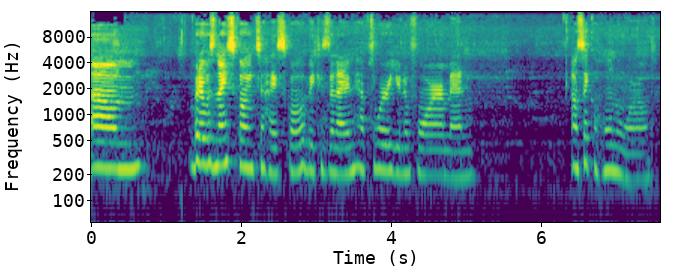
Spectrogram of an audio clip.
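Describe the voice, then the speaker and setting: Over music in the background, a woman with a Portuguese accent speaks at a moderate pace with long, frequent pauses, a fairly high pitch, and fairly even intonation. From Brazil, moved to US at age nine. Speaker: accountant interviewed by niece. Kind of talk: casual interview.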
